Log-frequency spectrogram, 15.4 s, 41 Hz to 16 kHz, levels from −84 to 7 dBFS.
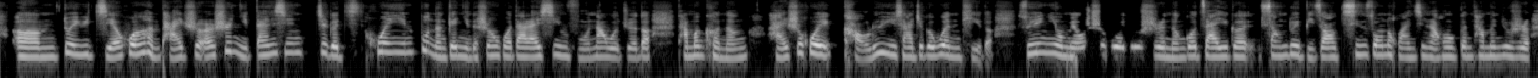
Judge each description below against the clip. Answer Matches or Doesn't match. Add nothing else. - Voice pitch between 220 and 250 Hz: Matches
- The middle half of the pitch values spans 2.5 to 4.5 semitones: Matches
